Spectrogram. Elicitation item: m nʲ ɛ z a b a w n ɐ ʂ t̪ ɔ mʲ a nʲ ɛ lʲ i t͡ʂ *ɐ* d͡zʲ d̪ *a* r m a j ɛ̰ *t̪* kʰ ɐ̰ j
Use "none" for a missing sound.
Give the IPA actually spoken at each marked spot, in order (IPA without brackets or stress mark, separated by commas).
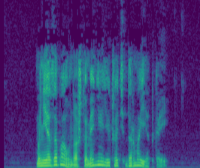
ɐ, ɐ, t̪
